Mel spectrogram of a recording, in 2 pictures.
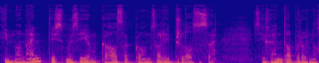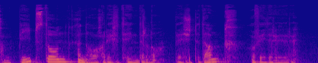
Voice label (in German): Ansage; KCC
